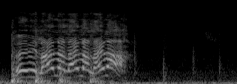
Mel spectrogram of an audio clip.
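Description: A man shouts in the distance.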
